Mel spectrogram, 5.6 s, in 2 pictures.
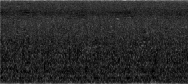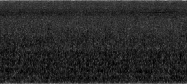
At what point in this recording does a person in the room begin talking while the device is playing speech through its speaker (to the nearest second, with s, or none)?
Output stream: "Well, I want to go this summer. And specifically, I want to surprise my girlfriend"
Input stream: none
